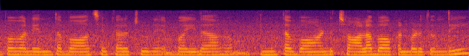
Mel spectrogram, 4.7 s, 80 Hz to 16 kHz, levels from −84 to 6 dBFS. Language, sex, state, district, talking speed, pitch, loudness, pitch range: Telugu, female, Andhra Pradesh, Guntur, 125 wpm, 195 Hz, -17 LUFS, 195-200 Hz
